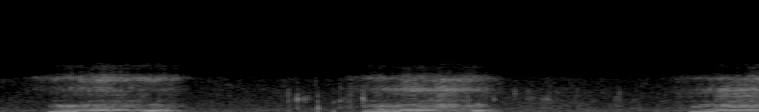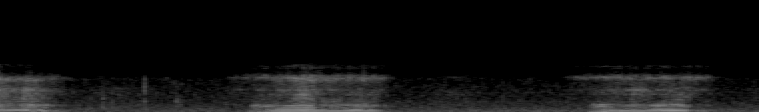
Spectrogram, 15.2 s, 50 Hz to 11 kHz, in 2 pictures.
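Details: Sleep snoring: five rhythmic buzzing snores on breathing in, about 19 a minute, with quiet breathing between; ordinary snoring.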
